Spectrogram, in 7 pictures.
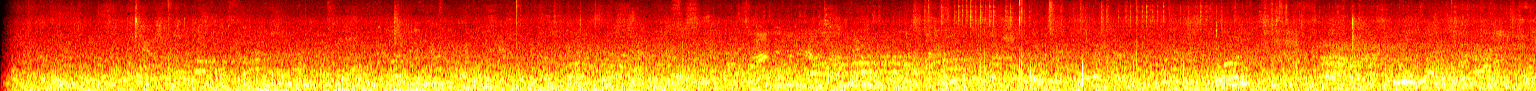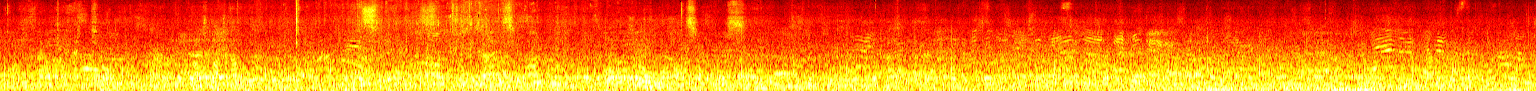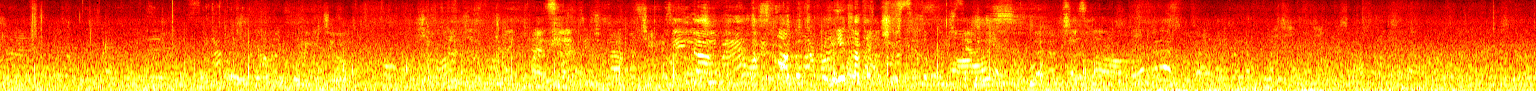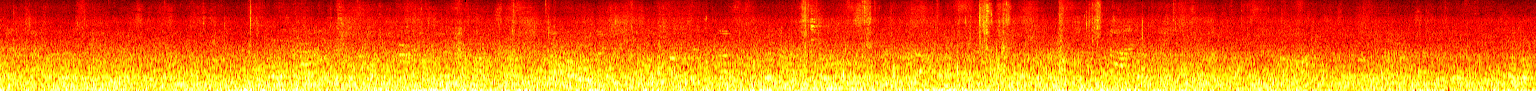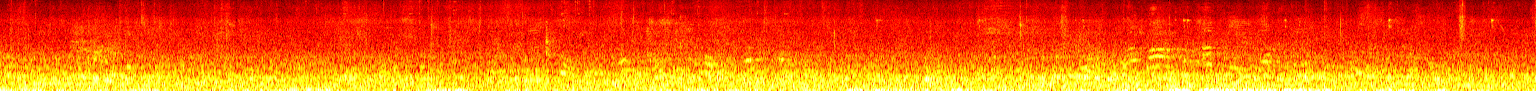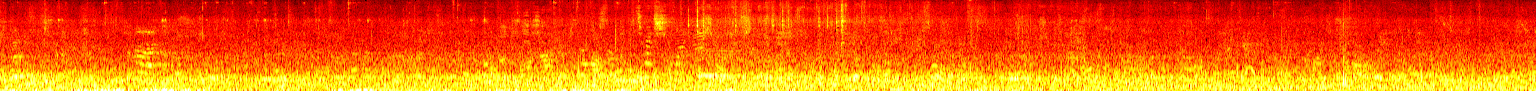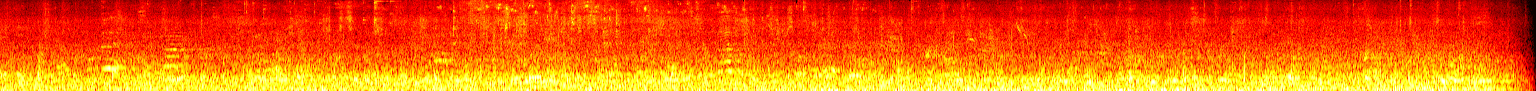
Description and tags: Ambience sounds recorded near the Wrocław's Town Hall.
